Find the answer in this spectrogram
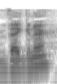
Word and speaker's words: Wegener: a guy named Alfred Wegener. Okay. He's German, clearly. Okay. Because his last name begins with a W, but I pronounced it with a V.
